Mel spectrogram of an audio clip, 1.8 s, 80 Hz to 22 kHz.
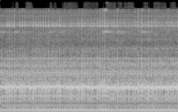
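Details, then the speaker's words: Traxxas T-Maxx Classic 2.5 nitro RC truck idling after starting, now a runner with working reverse: small nitro engine holds a high, steady buzzing idle with no misses or surging; runs beautifully; normal idle. "You might not be able to hear it too good, but run it or or not run it. All right. Reverse forward. Can't kill the reverse, bro. It seems to run beautiful now."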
